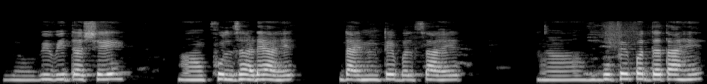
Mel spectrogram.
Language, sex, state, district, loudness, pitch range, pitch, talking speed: Marathi, female, Maharashtra, Pune, -16 LUFS, 215-240 Hz, 230 Hz, 110 wpm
